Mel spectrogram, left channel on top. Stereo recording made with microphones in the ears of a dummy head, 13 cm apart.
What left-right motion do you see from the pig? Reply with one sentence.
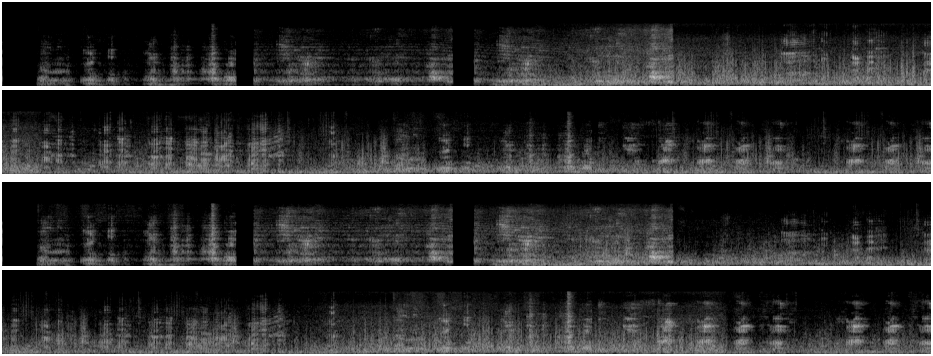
You can hear the pig go left and come back.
